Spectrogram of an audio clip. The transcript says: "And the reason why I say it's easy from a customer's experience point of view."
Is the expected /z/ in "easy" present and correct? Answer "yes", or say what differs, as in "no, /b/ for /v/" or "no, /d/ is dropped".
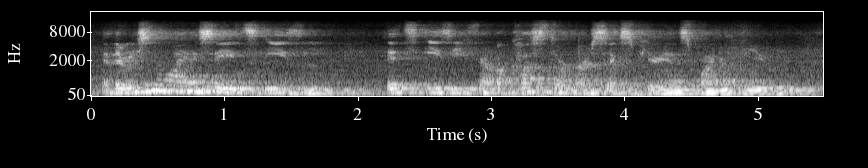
yes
